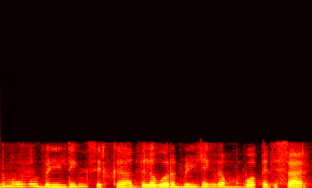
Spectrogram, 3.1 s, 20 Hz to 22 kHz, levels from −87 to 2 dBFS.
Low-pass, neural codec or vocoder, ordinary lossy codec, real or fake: 5.4 kHz; codec, 16 kHz, 0.8 kbps, ZipCodec; AAC, 32 kbps; fake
